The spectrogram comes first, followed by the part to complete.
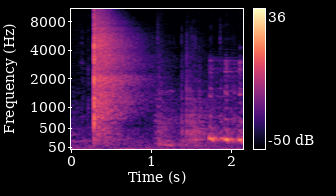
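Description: A high five: two people's palms slapping together once, a sharp smack with a short ring of the room after it.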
